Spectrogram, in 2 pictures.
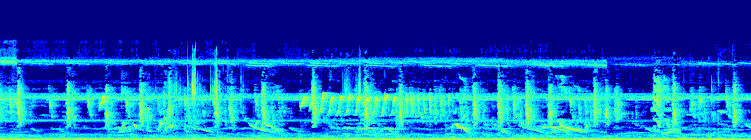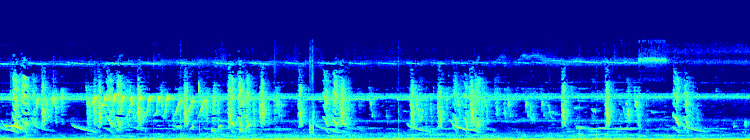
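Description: Wild birds calling in trees, with many sharp downward-sweeping chirps repeated all through and a few rapid trilled runs of notes, over a steady low outdoor rumble.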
